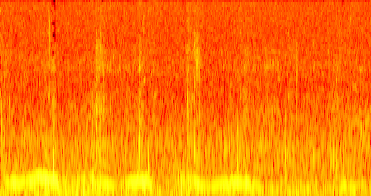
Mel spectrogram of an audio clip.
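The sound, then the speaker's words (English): Regular footsteps of a person walking outdoors in the morning, falling at an even pace in a steady rhythm, with a low wavering tone running faintly beneath them. “I'm walking and not talking because it's just such a beautiful morning. I'm just enjoying it. Walking to the beat.”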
